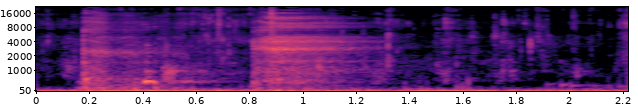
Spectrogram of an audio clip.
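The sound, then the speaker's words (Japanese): Soft wet squelching with a couple of louder sticky bursts near the start, then quieter slick smacking sounds trailing off. No voices. “スケベな水音が脳内まで響いて、全身が溶かされるような快感。”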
